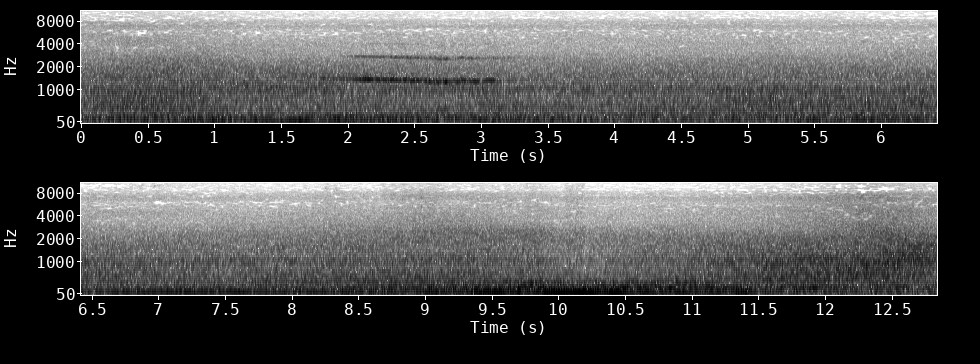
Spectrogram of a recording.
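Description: A car engine hums low as it drives by.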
